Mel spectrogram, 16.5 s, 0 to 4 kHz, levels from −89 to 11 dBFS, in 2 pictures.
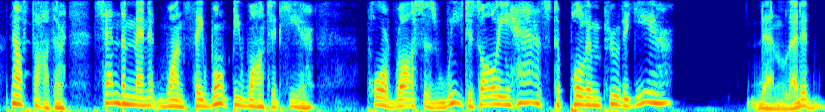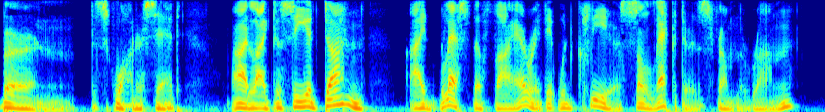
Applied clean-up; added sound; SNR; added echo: neural mask model Resemble Enhance denoiser.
